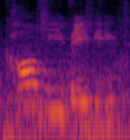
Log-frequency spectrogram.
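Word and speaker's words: Kol Me Baby: It is from a brand that is already funny because it is called Call Me Baby. But wait. It is spelled like this. K-O-L, me baby.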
